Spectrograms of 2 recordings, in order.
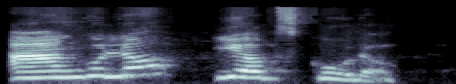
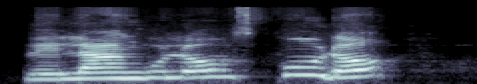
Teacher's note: debe unir en una sola sílaba dos vocales que una se encuentra al final de la palabra y el otro al principio de la otra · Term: sinalefa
